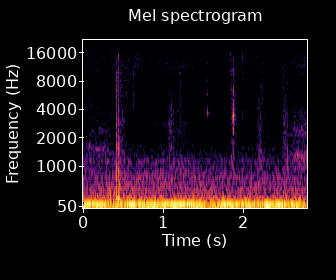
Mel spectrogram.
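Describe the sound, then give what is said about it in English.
A magical apparatus spinning in a video game gives off a loud, steady low rumble with a constant droning hum, broken by a few faint clicks and ticks. “This thing just started spinning and light came through the ceiling.”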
